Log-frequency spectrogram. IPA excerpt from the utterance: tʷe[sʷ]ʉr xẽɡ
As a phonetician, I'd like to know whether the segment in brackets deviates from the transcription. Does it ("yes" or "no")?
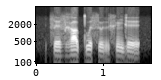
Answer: yes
